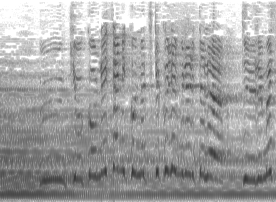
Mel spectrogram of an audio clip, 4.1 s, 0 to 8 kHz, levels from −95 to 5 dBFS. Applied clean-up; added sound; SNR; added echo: none; none; none; none.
